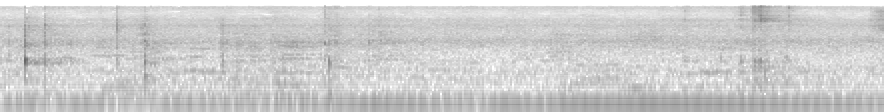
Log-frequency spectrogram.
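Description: Light clicks and taps of a spice container and measuring spoon being handled while seasoning is measured out, over a steady low hum.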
